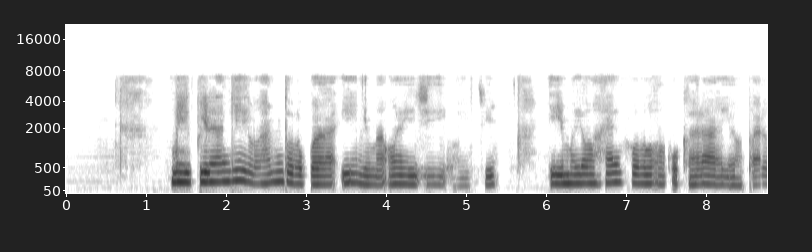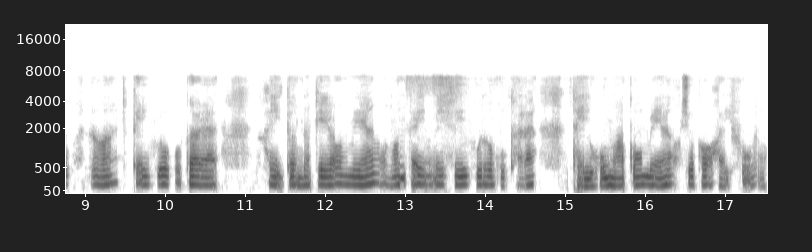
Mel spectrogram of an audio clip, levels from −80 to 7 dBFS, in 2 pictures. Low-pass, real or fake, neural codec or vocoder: 7.2 kHz; fake; codec, 16 kHz in and 24 kHz out, 0.6 kbps, FireRedTTS-2 codec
